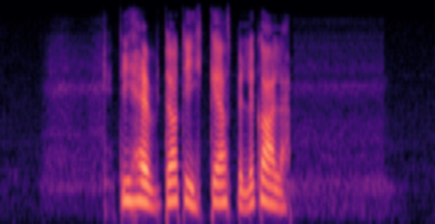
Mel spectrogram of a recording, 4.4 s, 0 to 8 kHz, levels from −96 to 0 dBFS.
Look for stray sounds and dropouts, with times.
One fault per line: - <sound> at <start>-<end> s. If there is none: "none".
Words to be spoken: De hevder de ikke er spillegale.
none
